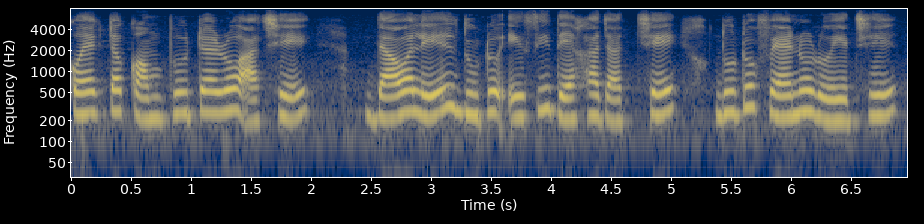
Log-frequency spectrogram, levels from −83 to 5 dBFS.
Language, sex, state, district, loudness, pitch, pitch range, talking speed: Bengali, female, West Bengal, Cooch Behar, -15 LUFS, 250 Hz, 225-265 Hz, 110 wpm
